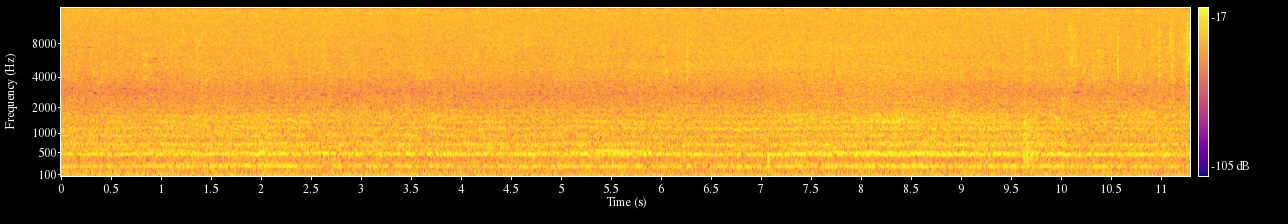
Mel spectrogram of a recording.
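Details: Bees foraging among pink Japanese quince blossoms, flying between flowers without settling for long; a steady low humming drone with layered tones that waver slightly as the insects move about, continuous throughout.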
